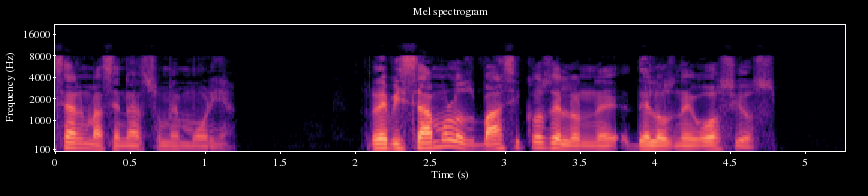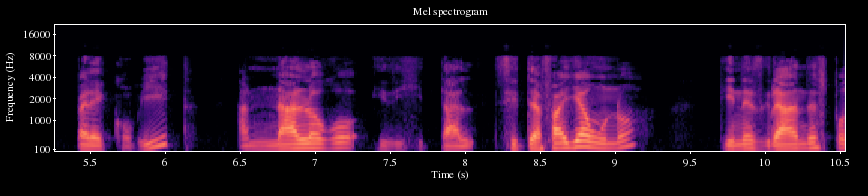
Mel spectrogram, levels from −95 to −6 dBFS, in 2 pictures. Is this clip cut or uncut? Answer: cut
